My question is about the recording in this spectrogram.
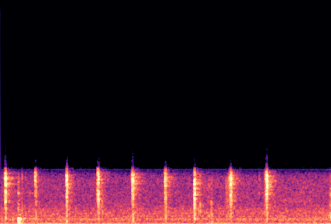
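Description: Plastic jointed legs of a fashion doll clicking as the doll is walked by hand: an even run of sharp clicks, about four a second.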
